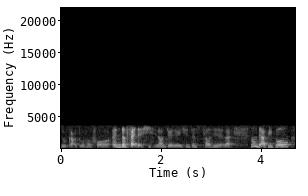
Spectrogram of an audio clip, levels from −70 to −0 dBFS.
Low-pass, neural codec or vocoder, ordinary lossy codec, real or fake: 3.6 kHz; none; none; real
